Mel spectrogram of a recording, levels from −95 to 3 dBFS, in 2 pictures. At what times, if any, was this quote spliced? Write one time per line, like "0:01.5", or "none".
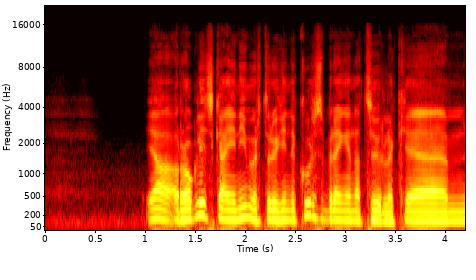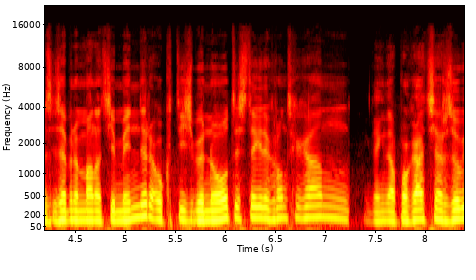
0:04.2
0:07.2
